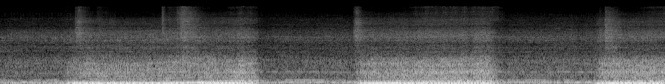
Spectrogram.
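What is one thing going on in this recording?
A truck engine rumbles deeply, revving up and easing off in turns.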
